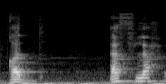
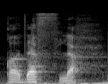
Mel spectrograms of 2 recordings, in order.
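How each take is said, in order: First: "قد أفلح" with a clear glottal stop, qad ʔaflaḥ; "قد أفلح" with the hamza kept and the dal left silent. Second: "قد أفلح" with the hamza dropped and its fatha moved onto the dal, qadaflaḥ; "قد أفلح" recited with naql, dal takes the fatha; Warsh reading. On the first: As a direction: stop on the sukun of "قد" then a full hamza on "أفلح". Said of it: "بدل". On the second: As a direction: join "قد أفلح" as one flow, no glottal stop. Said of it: "في رواية ورش عن نافع يقرأ". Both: Shown as a demonstration.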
